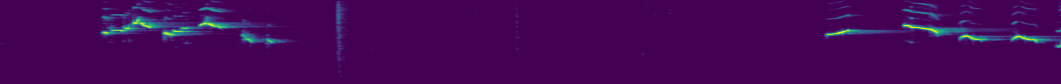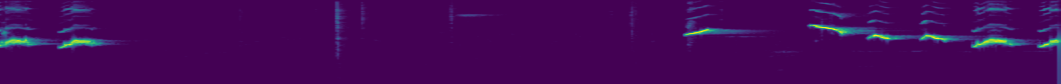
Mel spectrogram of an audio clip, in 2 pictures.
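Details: Orange-headed thrush, a kept bird in full, dense song, used to tutor other songbirds: three bursts of rapid, varied whistled and chattering phrases, each descending in pitch, separated by pauses of about three seconds, with faint clicks between.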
